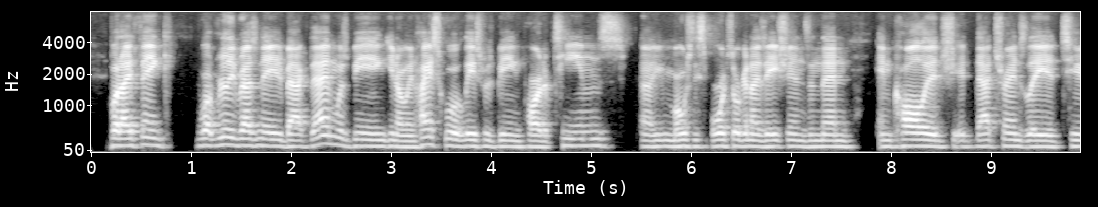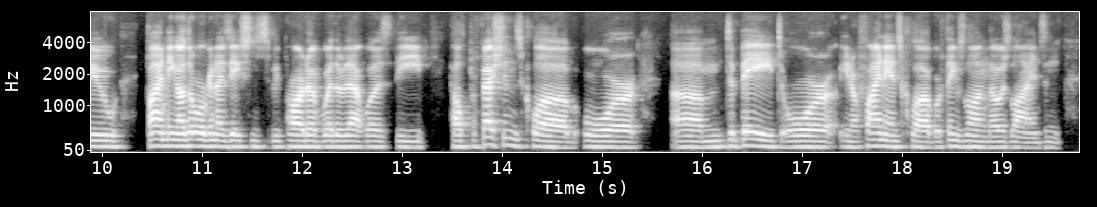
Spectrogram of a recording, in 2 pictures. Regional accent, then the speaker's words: Lewiston, Maine, United States; Yeah, I grew up in Lewiston, and my sister was a couple years older than me

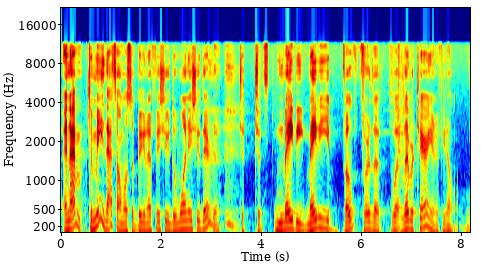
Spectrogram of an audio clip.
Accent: Louisiana, United States; I'm from Louisiana, and I don't actually know Mike

